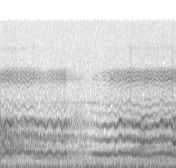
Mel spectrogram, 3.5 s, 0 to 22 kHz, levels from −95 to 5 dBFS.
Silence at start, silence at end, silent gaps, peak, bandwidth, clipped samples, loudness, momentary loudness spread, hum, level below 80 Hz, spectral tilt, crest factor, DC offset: 0 s; 0 s; none; -26 dBFS; 13.5 kHz; under 0.1%; -42 LUFS; 11 LU; none; -52 dBFS; -4.5 dB/octave; 14 dB; under 0.1%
